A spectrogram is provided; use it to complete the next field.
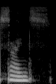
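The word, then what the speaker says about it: science: some rules are letter सी इ साइलेंट इन सी word combination जहां जहां भी एस एंड सी एक साथ आएंगे वहां पर सी साइलेंट होगा जैसे कि साइंस और जहां जहां पर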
